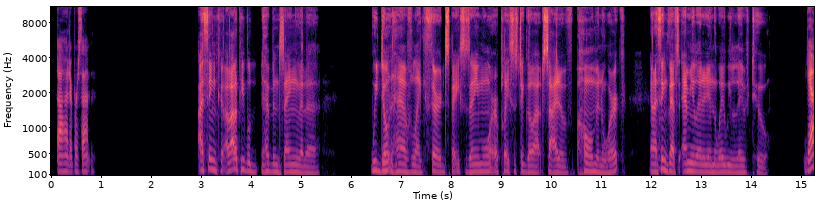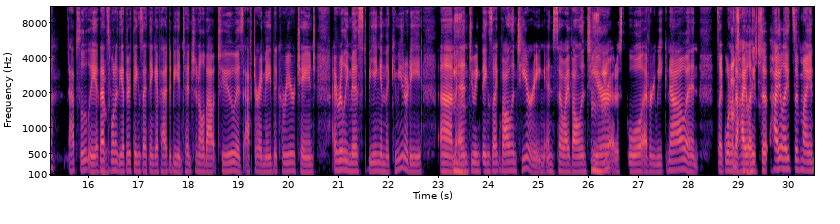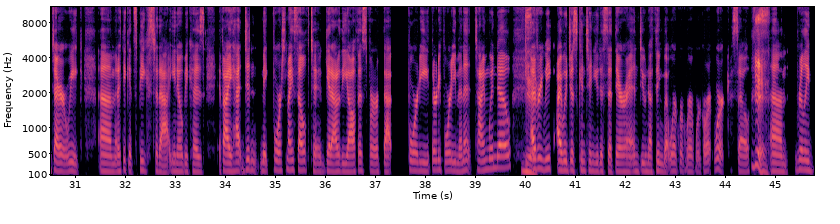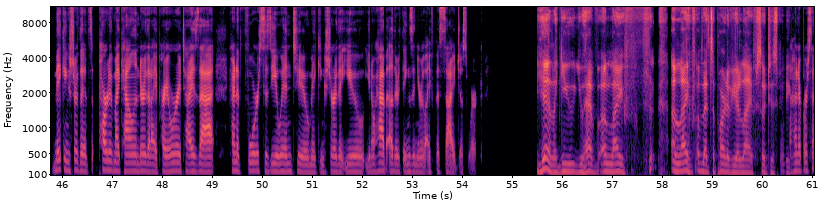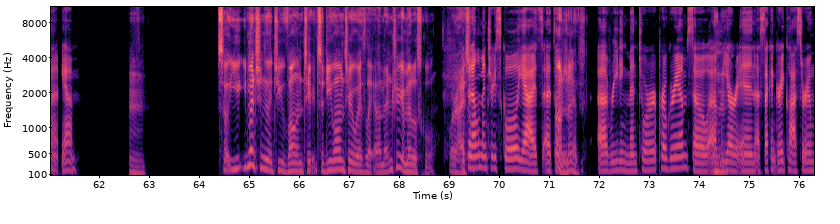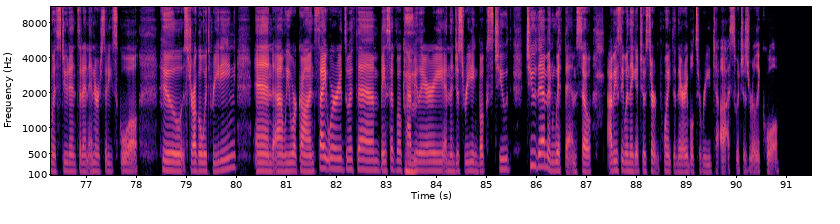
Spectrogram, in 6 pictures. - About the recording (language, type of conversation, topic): English, unstructured, How can I balance work and personal life?
- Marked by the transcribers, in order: tapping; chuckle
